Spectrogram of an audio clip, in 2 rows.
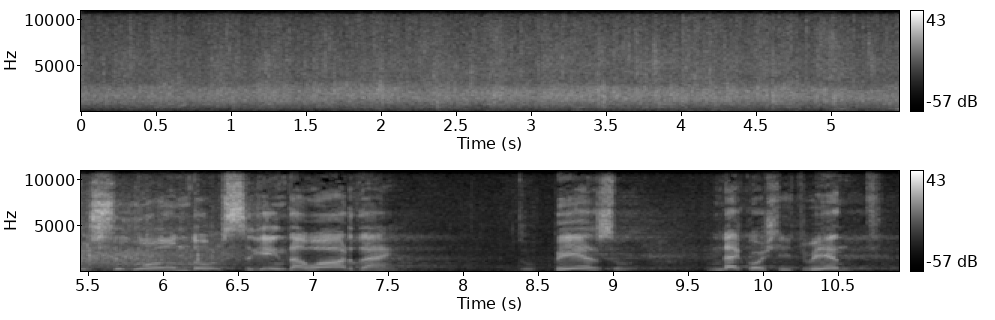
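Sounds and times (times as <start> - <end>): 
applause in parliament: 0.0 - 6.9
speech: 5.4 - 7.7, 8.4 - 10.8.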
